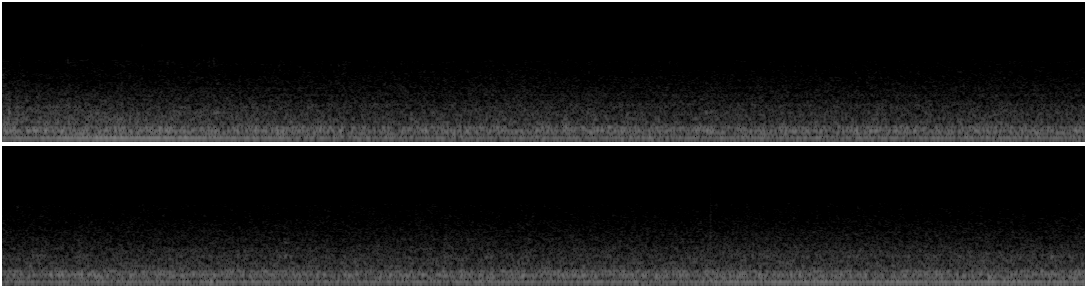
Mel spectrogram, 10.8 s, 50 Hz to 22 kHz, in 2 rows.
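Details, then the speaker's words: 1987 View Fan Spinner V36R 36-inch ceiling fan on high speed, slow to spin up, with a slight wobble. Quiet, steady low electrical hum with soft airflow, nothing rattling or scraping. Normal motor hum. "This is high speed. It does take a bit to get up to speed. It flies at a reasonable speed. It's not the fastest, but it is decently powerful. Aside from the hum, it's actually decently quiet."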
